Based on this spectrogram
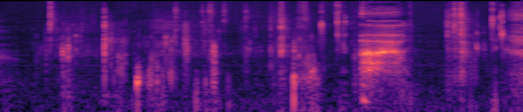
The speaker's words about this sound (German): Der Strohhalm ist so abgeknickt. Hab meinen Neffe noch übrig gelassen sozusagen. Trinke ich jetzt davon einen Schluck.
